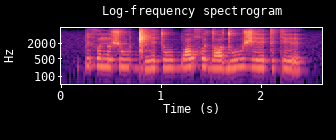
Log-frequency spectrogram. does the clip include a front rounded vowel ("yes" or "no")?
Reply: no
